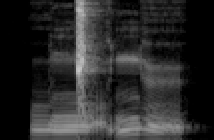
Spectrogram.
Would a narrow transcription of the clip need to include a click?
yes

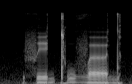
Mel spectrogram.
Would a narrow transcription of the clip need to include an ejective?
yes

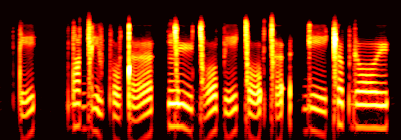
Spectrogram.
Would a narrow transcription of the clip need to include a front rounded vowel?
yes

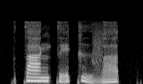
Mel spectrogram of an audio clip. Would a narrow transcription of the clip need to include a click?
no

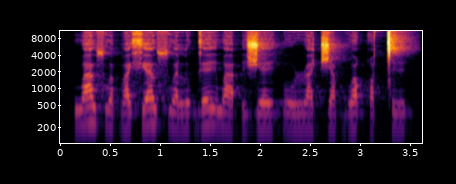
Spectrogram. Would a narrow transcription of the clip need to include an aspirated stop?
no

